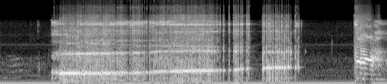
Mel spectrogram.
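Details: Person with a stomach full of air attempting the biggest burp ever: one long, loud, sustained belch about two seconds long, followed by two shorter belches; burping.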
